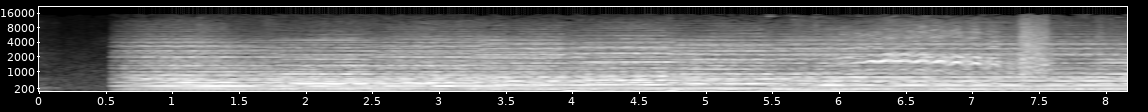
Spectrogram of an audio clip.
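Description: A horse neighs loudly in a long, wavering whinny that fills several seconds, with heavy low thudding beneath it and no one talking.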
